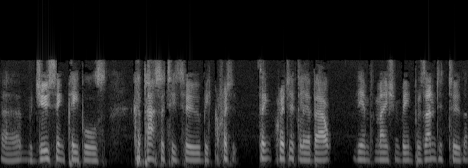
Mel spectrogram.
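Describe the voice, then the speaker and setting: With an English accent, a man speaks at a moderate pace in a fairly high, somewhat breathy voice with monotone, flat intonation. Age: 40s. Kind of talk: interview discussion. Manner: halting.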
